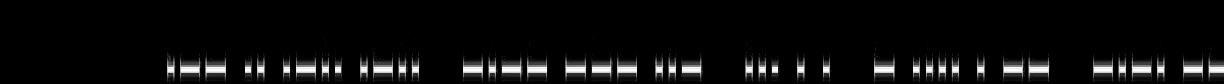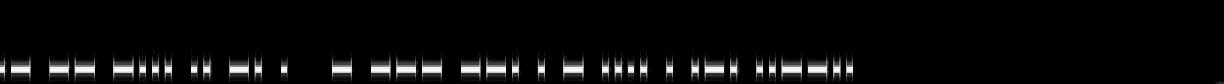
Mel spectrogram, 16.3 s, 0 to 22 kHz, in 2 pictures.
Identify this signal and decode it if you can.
Morse code, heard as a keyed tone, about 28 wpm, 700 Hz. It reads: WILL YOU SEE THEM COMBINE TOGETHER?
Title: Sentences from Top 1600 Words 28wpm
